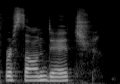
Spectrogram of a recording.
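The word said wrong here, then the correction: raison d'être: like your raison d'etre. – Yeah. Your reason for being.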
